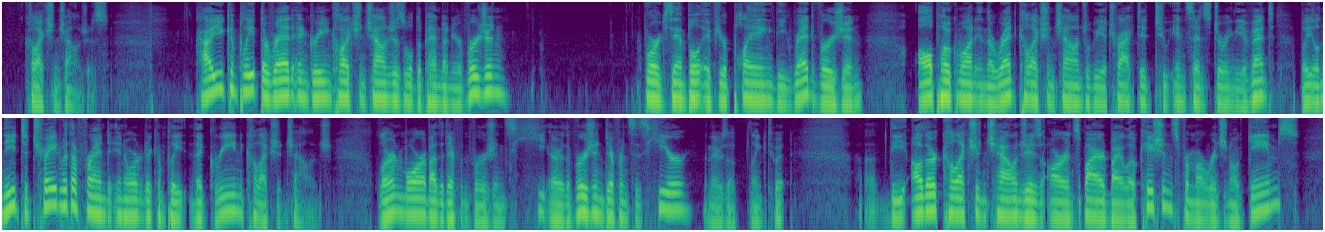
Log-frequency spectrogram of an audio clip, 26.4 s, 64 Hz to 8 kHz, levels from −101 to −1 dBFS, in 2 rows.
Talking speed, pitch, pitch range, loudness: 195 wpm, 115 Hz, 105-135 Hz, -29 LUFS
